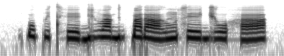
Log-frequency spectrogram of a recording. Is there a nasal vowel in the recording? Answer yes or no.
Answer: yes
